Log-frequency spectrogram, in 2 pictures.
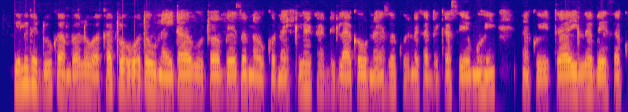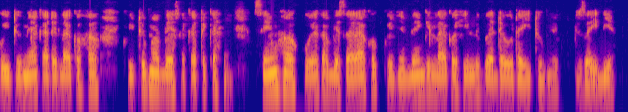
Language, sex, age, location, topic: Swahili, male, 25-35, Nakuru, finance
